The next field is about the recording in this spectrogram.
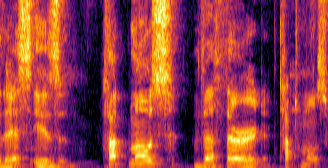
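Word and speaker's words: Thutmose: is hutmos the third topmost would be probably pronounced but it's t-h-u-t-m-o-s-e tatmos so uh uh thought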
